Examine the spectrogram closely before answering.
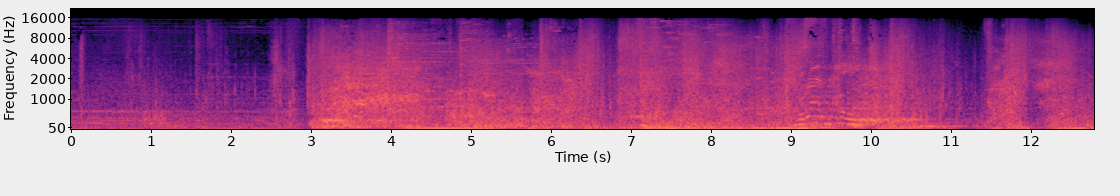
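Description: Magic spells crackle and blast in a fierce fight.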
